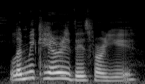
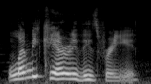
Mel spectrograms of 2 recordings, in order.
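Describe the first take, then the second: First: The T in 'let me' is dropped. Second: The T in 'let me' is dropped.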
